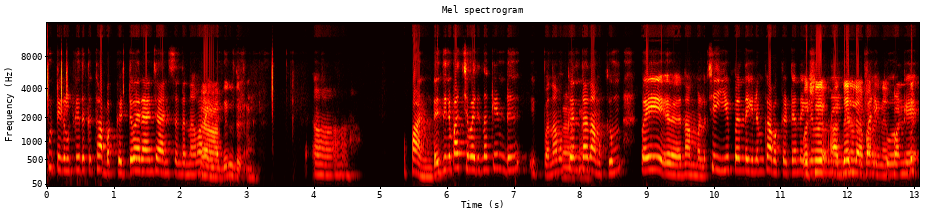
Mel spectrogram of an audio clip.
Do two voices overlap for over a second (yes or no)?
no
